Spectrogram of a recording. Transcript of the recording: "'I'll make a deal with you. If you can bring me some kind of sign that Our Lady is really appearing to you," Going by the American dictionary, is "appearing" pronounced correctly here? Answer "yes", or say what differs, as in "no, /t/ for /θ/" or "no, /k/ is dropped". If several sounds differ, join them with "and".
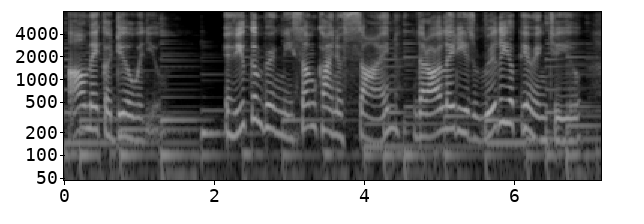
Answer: yes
